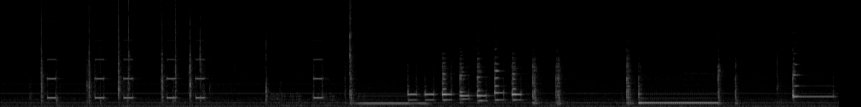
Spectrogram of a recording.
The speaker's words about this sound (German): Sie hören eine Ansage auf dem Anrufbeantworter.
